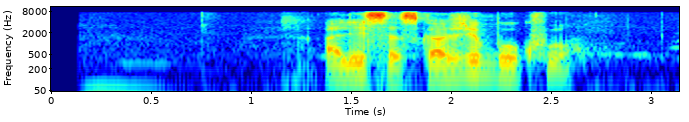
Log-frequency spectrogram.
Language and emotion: Russian, neutral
